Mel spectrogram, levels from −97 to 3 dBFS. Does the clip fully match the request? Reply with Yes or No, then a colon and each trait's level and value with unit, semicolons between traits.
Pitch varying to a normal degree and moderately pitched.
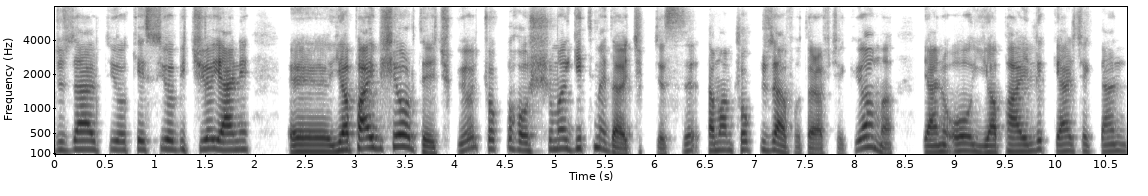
Yes: average, 4.6 semitones; medium, 165 Hz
